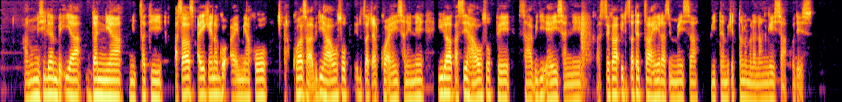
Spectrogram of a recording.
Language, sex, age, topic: Gamo, male, 25-35, agriculture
